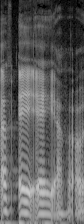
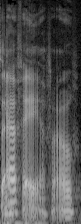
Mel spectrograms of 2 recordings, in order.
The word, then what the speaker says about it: FAFO: But it's not FAAFO. It's FAFO.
